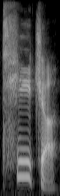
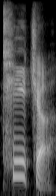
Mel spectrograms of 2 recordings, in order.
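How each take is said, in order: Both takes have the same delivery.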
